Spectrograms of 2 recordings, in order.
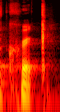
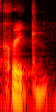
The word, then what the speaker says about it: creek: If you live in central Illinois, that is pronounced the crick, not creek. It's fucking... Technically, it is creek, and crick is not a word.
